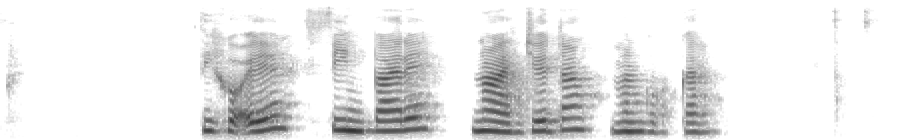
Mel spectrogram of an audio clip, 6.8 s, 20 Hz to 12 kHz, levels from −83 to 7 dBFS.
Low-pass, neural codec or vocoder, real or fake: 9.9 kHz; autoencoder, 22.05 kHz, a latent of 192 numbers a frame, VITS, trained on one speaker; fake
